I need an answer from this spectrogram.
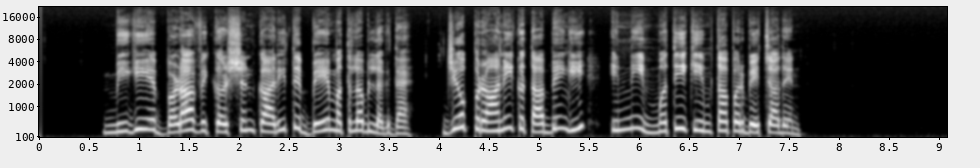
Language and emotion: Dogri, disgusted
